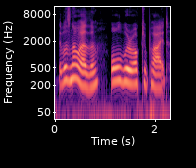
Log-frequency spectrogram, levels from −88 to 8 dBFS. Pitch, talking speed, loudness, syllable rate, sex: 225 Hz, 180 wpm, -16 LUFS, 6.2 syllables/s, female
